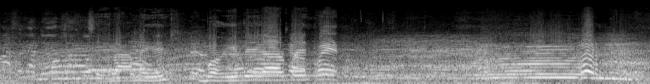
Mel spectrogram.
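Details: Very large cattle, described as the jumbo ones this morning, lowing in long, deep, drawn-out moos that overlap and sometimes rise and bend at the ends; a babble of people and low chatter underneath.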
